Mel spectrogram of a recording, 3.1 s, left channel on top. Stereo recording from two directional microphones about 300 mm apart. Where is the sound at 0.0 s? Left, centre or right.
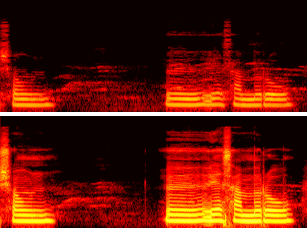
Right.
